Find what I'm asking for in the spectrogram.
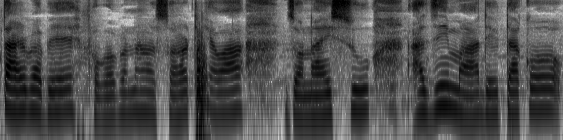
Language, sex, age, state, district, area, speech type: Assamese, female, 30-45, Assam, Udalguri, rural, spontaneous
